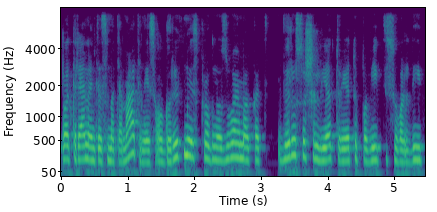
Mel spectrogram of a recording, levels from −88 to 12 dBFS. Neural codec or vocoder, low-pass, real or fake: none; 7.2 kHz; real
